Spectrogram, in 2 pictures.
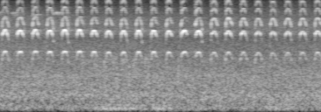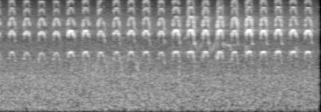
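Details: Young great spotted woodpeckers in their nest chirp in a high, rhythmic, pulsing series, nearly three calls per second, steady throughout.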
